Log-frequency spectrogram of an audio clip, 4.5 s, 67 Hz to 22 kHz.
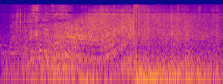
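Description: A loud explosion as the 12-floor Al-Roya commercial building is destroyed in a bombing on September 7th: a deep, heavy boom swells midway through a continuous roaring rumble, with the excited chatter of people mixed into the noise.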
